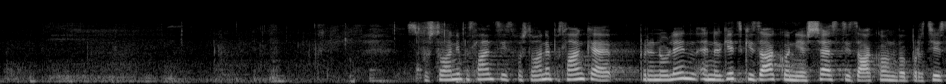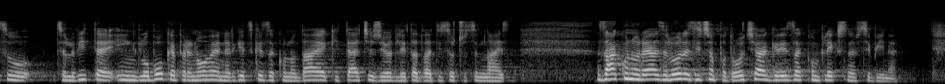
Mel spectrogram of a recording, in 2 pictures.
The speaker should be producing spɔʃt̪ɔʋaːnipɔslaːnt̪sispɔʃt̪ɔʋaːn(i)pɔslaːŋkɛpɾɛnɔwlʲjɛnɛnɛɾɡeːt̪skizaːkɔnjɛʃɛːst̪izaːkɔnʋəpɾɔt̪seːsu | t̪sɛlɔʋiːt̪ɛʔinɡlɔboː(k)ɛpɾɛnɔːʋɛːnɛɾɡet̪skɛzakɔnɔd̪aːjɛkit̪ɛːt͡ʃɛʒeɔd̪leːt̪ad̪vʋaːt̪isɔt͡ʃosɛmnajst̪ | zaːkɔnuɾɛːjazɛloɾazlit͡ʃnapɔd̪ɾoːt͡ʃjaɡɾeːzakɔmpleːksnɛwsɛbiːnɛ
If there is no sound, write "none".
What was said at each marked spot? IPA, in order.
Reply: ɛ, k

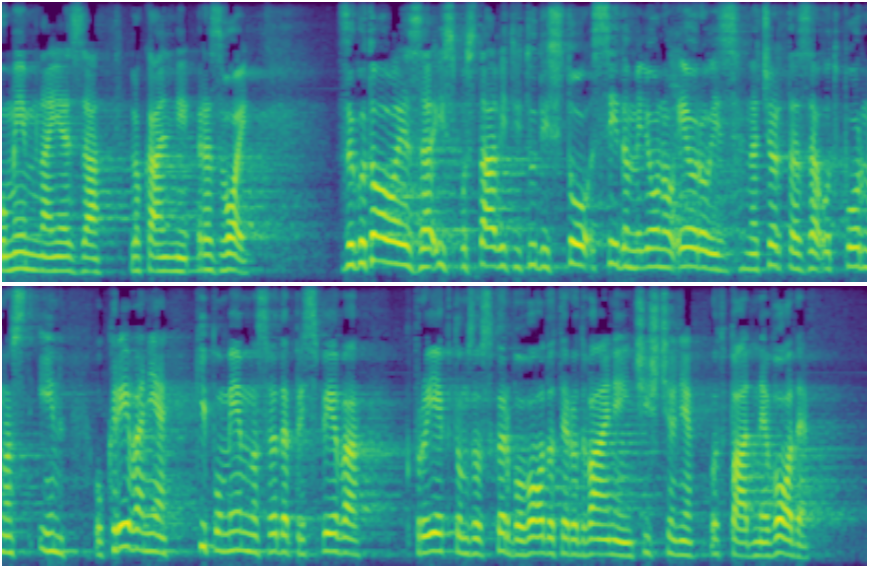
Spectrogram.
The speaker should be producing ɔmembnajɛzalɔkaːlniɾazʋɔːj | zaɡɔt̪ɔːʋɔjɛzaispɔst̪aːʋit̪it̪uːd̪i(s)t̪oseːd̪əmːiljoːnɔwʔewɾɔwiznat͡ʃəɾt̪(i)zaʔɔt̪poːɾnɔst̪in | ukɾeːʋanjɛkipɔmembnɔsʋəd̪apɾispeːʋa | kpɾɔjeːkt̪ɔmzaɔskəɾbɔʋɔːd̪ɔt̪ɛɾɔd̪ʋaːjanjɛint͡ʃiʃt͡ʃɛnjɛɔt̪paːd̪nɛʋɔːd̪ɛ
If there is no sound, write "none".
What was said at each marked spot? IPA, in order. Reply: s, a

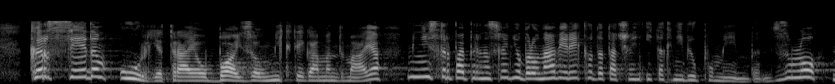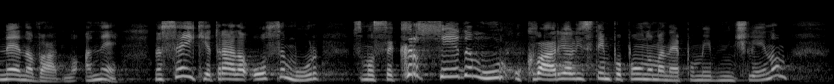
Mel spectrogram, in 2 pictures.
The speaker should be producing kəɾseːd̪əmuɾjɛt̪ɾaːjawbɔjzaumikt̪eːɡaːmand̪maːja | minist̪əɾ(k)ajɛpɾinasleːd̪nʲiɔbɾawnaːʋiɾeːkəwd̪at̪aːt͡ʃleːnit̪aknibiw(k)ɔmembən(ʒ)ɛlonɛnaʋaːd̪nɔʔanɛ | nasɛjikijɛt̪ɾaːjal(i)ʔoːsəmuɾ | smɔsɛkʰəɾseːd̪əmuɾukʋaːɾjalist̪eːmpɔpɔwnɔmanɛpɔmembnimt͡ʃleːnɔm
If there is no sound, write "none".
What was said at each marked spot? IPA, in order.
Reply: p, p, z, a

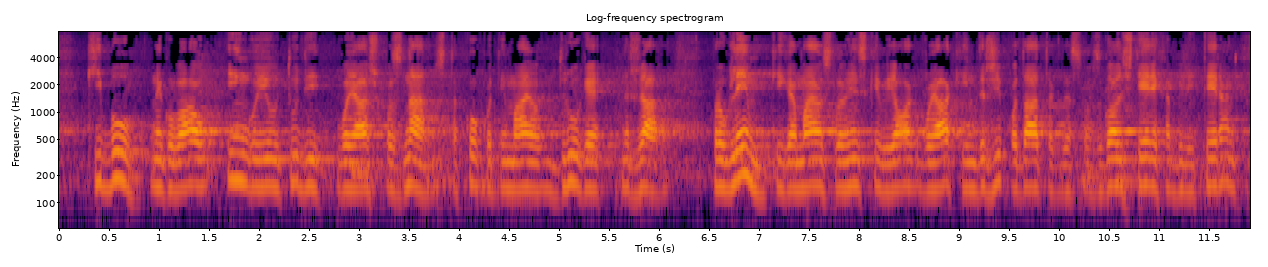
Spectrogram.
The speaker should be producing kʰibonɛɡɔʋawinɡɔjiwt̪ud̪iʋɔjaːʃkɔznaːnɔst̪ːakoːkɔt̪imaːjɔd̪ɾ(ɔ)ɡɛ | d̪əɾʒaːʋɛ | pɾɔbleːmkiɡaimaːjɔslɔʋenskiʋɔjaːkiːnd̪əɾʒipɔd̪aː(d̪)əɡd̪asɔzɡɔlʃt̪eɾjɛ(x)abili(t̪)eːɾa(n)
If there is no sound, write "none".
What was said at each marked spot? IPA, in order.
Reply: u, t̪, x, t̪, n

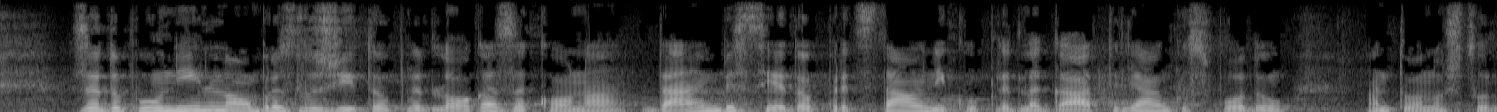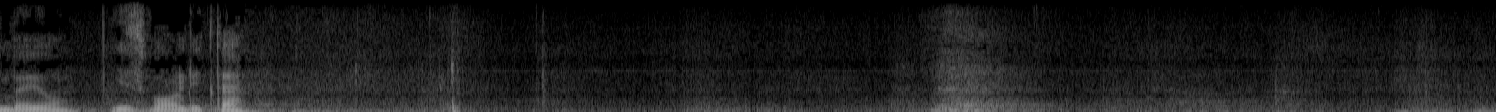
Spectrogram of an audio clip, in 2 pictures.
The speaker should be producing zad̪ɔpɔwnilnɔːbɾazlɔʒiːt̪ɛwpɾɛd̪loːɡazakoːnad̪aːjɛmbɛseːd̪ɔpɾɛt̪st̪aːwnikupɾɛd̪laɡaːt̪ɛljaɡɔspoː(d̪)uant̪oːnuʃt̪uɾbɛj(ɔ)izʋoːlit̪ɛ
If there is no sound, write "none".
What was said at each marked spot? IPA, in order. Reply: d̪, u

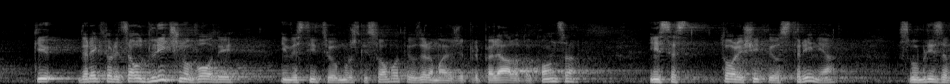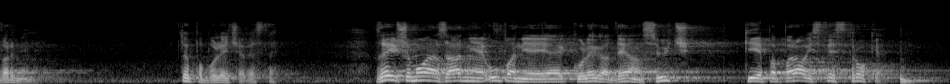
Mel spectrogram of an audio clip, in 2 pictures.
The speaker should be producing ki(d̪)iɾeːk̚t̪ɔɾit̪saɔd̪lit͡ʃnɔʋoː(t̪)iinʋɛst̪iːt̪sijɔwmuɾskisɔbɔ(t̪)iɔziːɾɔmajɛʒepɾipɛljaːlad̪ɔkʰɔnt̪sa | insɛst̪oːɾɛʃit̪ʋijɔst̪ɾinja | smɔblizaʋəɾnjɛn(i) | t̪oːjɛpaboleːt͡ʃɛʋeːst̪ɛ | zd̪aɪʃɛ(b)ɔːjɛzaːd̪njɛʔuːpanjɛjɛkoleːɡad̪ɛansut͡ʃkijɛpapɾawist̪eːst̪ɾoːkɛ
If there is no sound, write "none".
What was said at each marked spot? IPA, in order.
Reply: d̪, d̪, t̪, i, m

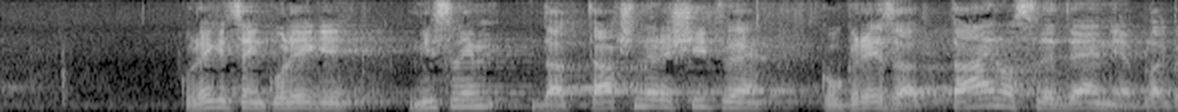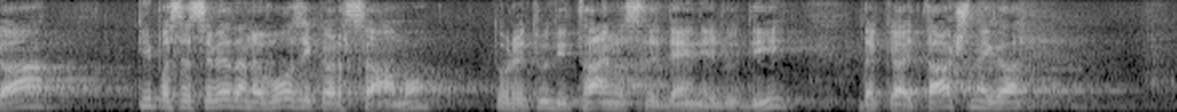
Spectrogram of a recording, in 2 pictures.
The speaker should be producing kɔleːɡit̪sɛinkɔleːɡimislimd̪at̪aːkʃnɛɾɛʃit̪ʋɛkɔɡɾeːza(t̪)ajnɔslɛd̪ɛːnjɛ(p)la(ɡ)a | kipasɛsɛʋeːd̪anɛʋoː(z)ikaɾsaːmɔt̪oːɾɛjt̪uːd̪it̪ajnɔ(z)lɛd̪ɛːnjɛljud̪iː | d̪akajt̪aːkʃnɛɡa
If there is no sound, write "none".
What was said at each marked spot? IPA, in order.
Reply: t̪, b, ɡ, z, s

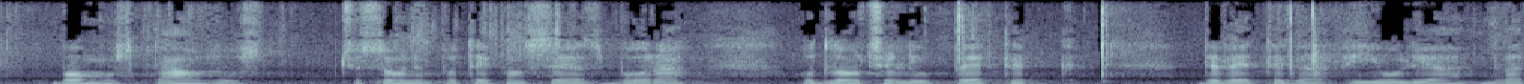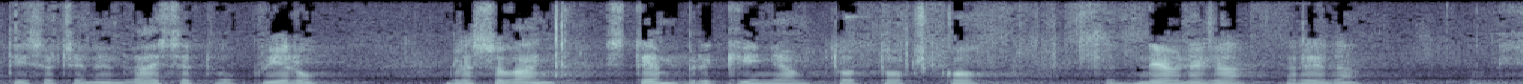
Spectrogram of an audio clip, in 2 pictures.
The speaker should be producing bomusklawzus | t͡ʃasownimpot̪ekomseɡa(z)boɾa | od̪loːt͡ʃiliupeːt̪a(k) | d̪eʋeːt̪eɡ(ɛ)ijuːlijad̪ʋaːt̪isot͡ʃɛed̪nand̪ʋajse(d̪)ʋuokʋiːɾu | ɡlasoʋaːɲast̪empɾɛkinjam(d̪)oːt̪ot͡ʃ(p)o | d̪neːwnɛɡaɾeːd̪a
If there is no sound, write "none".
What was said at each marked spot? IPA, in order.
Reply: z, k, a, t̪, t̪, k

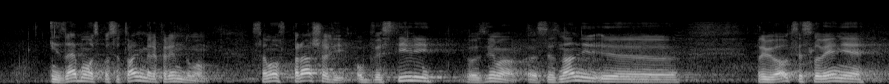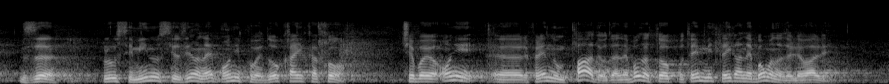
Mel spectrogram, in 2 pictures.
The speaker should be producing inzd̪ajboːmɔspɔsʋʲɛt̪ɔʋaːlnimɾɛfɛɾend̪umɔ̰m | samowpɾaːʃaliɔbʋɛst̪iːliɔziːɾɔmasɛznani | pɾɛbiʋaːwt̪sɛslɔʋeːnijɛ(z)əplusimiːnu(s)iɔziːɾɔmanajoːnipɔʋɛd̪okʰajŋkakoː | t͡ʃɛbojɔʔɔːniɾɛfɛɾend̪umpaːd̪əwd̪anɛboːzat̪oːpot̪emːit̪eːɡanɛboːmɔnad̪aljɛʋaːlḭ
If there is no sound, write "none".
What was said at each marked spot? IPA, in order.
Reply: z, s

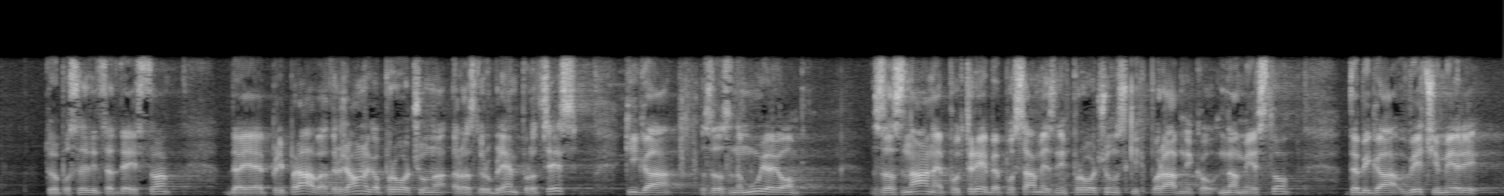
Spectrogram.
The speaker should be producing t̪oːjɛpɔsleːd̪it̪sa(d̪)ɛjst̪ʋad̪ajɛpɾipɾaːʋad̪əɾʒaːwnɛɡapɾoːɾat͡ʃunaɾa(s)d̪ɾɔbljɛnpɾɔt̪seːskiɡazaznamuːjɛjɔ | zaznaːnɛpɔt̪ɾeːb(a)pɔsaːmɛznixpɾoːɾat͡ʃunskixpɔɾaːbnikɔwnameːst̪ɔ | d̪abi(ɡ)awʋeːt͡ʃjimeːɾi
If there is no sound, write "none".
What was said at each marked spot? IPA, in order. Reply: d̪, z, ɛ, ɡ

